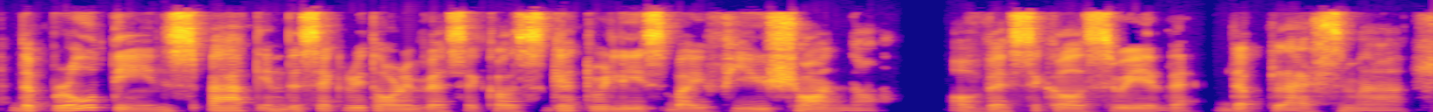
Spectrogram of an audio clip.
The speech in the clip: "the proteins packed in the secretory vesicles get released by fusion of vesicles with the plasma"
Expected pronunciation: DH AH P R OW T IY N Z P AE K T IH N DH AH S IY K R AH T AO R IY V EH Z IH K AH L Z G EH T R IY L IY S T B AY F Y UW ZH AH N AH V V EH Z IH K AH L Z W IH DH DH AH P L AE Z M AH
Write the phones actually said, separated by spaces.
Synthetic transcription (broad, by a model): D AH P R OW T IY N S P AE K IH N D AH S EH K R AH T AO R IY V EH S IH K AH L S G EH T R IY L IY S T B AY F Y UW SH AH N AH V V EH S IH K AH L S W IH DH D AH P L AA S M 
